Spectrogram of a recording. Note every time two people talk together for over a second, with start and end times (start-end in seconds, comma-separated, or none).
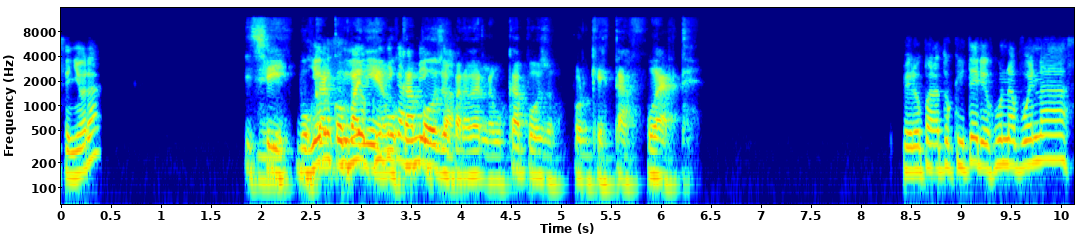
2.0-4.0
